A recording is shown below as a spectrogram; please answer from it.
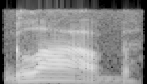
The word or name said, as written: glob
